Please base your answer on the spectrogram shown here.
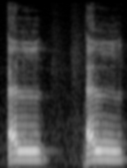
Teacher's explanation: فاللام فيها جريان ولكنه ضئيل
